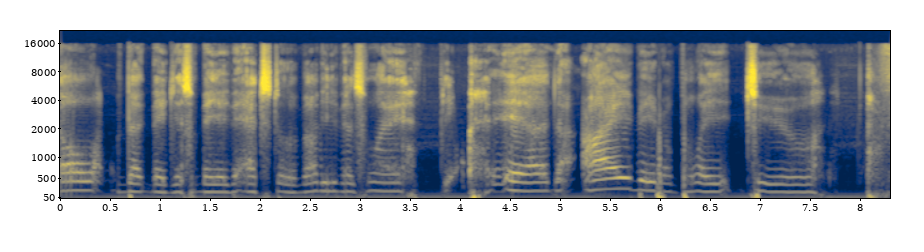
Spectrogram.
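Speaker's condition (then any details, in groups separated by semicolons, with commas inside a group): Non-progressive muscular dystrophy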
